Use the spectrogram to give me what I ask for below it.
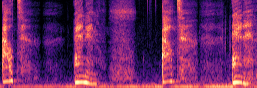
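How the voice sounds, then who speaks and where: A woman's voice: mid-range voice, very slow, pushed and bright, breathy edge. A woman working as an aerobics instructor, out of breath as she counts reps and gives short, encouraging workout commands. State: out of breath from exercising. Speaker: fitness instructor.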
